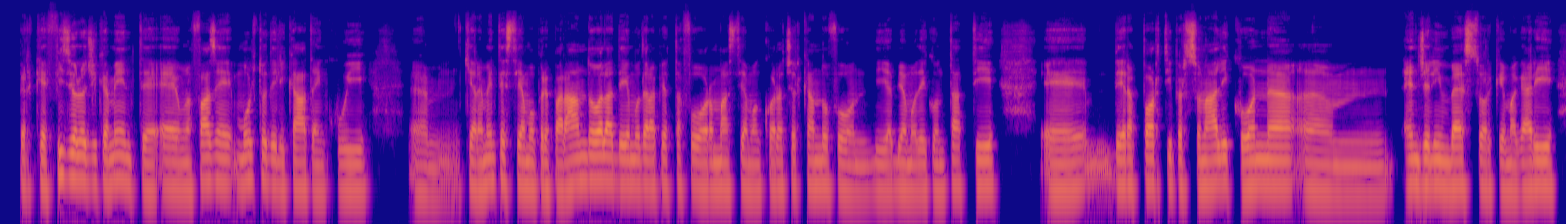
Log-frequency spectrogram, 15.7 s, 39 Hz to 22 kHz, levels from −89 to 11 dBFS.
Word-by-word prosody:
perché 120 0 -3
fisiologicamente 125 -4 0
è 115 -1 +1
una 110 0 -2
fase 130 +1 +2
molto 130 +2 -2
delicata 110 -2 0
in 105 - -8
cui, 110 -1 -5 0.4
ehm, 100 +2 -8
chiaramente 120 +3 -1
stiamo 115 -2 +3
preparando 115 +4 +4
la 130 -1 +6
demo 120 -1 0
della 120 -1 +2
piattaforma, 115 -2 -1
stiamo 110 0 -3
ancora 110 +1 -3
cercando 115 0 -3
fondi, 105 -1 -4
abbiamo 105 -1 -2
dei 105 -1 -2
contatti, 115 +2 -3 0.4
ehm, 110 +2 -1
dei 120 - -3
rapporti 120 +1 +1
personali 120 +1 +3
con, 120 +1 +1
ehm, 100 -4 0
Angel 120 0 +2
Investor 115 -1 +3
che 110 - -4
magari 110 +2 +1
115 Hz, 130 wpm, -27 LUFS, 110-120 Hz, 0.4 s, la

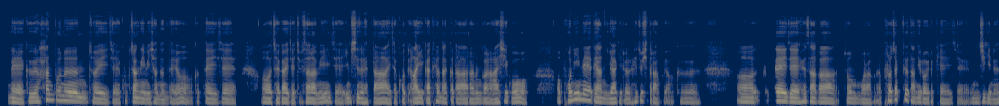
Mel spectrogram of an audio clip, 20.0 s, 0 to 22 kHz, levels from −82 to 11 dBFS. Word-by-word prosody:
네, 105 -5 +2
그 120 +1 +1
1 170 +6 +1
분은 145 -6 +3
저희 100 -3 +1
이제 85 - -4
국장님이셨는데요. 100 -2 -2
그때 95 -1 -3
이제 90 0 -3 0.5
어 105 -2 +2
제가 100 0 +2
이제 95 - 0
"집사람이 105 +1 0
이제 110 - -5
임신을 105 -1 0
했다. 100 0 +2
이제 85 - -5
곧 - - -5
아이가 105 -2 +4
태어날 115 -2 -2
거다."라는 95 0 0
걸 95 0 -1
아시고 105 +2 0 0.5
어 - - -5
본인에 175 +1 +3
대한 110 -5 +2
이야기를 100 0 -1
해주시더라고요. 130 +2 -4
그 100 -1 -9 0.8
어 115 -1 +1
그때 140 -1 +5
이제 115 -3 +4
회사가 105 -4 +1 0.2
좀 105 -1 -3
뭐라 90 -2 -2
그래 - - -10
프로젝트 170 +4 0
단위로 105 -4 -1
이렇게 90 -2 -7 0.4
움직이는 100 -2 -4
105 Hz, 295 characters per minute, -33 LUFS, 95-120 Hz, 0.8 s, 그때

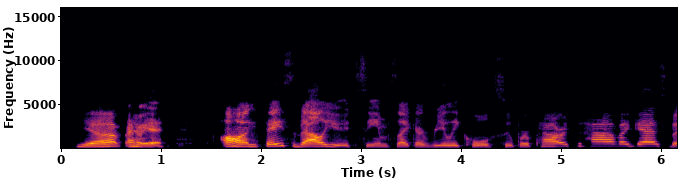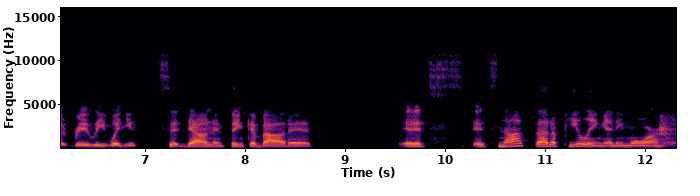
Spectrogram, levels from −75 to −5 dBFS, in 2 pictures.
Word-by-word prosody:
Yep, 195 +5 +4
I 225 +1 +3
mean, 295 +2 +4 0.6
on 210 -1 +8
face 240 +5 +1
value, 200 -3 +5
it 160 - -11
seems 180 -3 -10
like 165 -2 -5
a 160 -1 -6
really 160 0 -7
cool 160 -4 -8
superpower 200 +5 -3
to 230 +3 -17
have, 245 0 -1
I 240 0 -4
guess, 240 0 0
but 195 - -5
really, 180 -1 -1
when 175 -1 0
you 170 - -8 0.2
sit 205 - -7
down 180 -3 +2
and 160 -3 -7
think 175 +2 -4
about 135 -7 0
it, 125 -1 -3 0.8
it's 185 -2 -2 0.4
it's 210 -1 -7
not 250 +4 0
that 230 -2 +3
appealing 215 -9 -3
anymore. 145 0 -4
185 Hz, 160 wpm, -25 LUFS, 165-225 Hz, 0.8 s, on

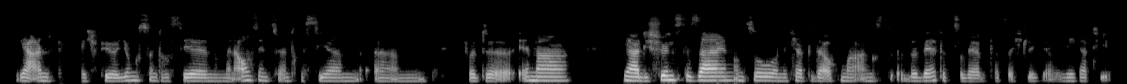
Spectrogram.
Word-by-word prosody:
ja, 165 0 +3
anfing, 170 0 -2
mich 155 0 -10
für 160 - +2
Jungs 185 +4 -2
zu - - -6
interessieren, 155 -1 0
mein 155 - -5
Aussehen 185 -2 -1
zu - - -7
interessieren 160 -1 -5
ähm, 75 0 -7 0.3
ich - - -25
wollte 160 0 +1
immer, 180 -1 +3 0.5
ja, 180 -3 +8
die 165 -1 -1
Schönste 205 0 +4
sein 185 0 +7
und 180 - -5
so 180 -1 +2
und 160 - -3
ich 160 +2 -8
hatte 165 - -3
da 160 - +3
auch - - -10
immer 160 -2 -4
Angst, 165 0 -9
bewertet 170 +3 -1
zu 150 - -6
werden 145 -1 -3
tatsächlich, 155 +1 -9
äh, - - -8
negativ. 160 - -6
165 Hz, 180 wpm, -23 LUFS, 155-180 Hz, 0.5 s, ja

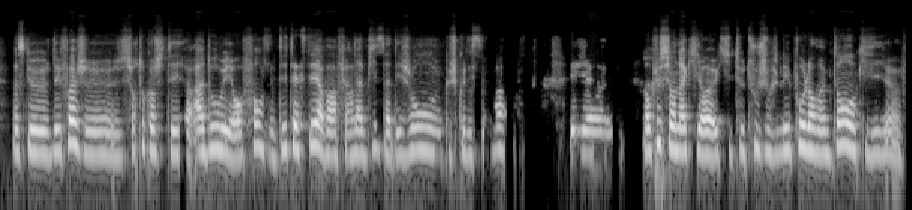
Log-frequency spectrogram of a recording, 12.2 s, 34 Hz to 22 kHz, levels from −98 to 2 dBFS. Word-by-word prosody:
parce 200 0 -2
que 195 -2 +3
des 205 +2 -2
fois 260 +5 +7
je 190 -5 -3
surtout 210 +6 -6
quand 215 - +1
j'étais 200 -1 -3
ado 210 +2 +1
et 190 -3 +3
enfant, 175 +8 0
je 210 -4 -10
détestais 225 +5 +2
avoir 190 -5 +3
à - - -2
faire 180 0 -8
la 190 0 -1
bise 215 +2 -9
à 180 - +1
des 185 +1 -6
gens, 210 +2 -2
heu, 185 - -11
que 180 0 -13
je - - -7
connaissais 180 -2 -8
pas 215 +1 -2 0.9
et 390 - -1
heu, - - +2 0.7
en 200 0 +4
plus 255 +4 0
il - - +7
y - - +7
en 215 - +4
a 205 0 +5
qui 205 +1 -2 0.2
qui 180 0 -12
te 195 +3 -8
touchent 210 +1 -6
l'épaule 215 +3 +2
en 210 -1 +4
même 190 0 -2
temps, 245 +2 +4
qui, 190 -4 -8
heu 85 -2 -5
200 Hz, 215 wpm, -21 LUFS, 185-220 Hz, 0.9 s, fois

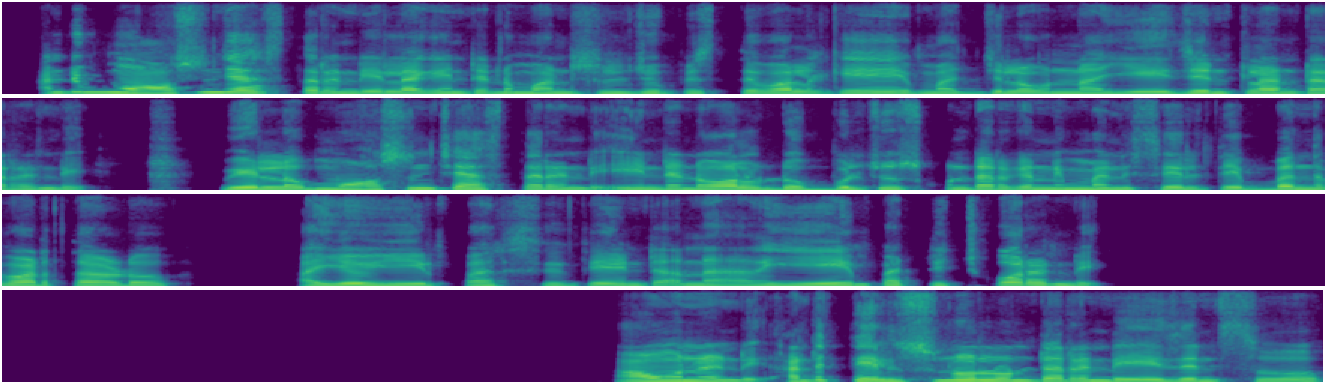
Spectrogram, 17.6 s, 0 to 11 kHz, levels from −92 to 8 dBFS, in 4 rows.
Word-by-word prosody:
అంటే 260 +6 -1
మోసం 215 +6 +3
చేస్తారండి. 260 -6 0
ఇలాగే 205 +3 +2
ఏంటంటే 225 0 -3
మనుషుల్ని 205 +4 -3
చూపిస్తే 215 0 -7
వాళ్ళకి 205 +4 0 0.2
మధ్యలో 185 +5 -2
ఉన్న 210 0 -1 0.2
ఏజెంట్‌లు 215 +3 0
అంటారండి. 155 -8 -2 0.5
వీళ్ళు 205 +2 +5 0.2
మోసం 180 +8 0
చేస్తారండి. 210 -6 0
ఏంటంటే, 210 +3 -1
వాళ్ళు 200 0 +3
డబ్బులు 180 +5 -1
చూసుకుంటారు 215 -1 -1
గాని, 215 0 0
మనీషెల్తే 195 +4 -2
ఇబ్బంది 185 +5 +1
పడతాడు. 180 -2 +1 0.5
అయ్యో! 190 +4 +4 0.2
ఈడు 180 -1 -2
పరిస్థితి 200 +5 -7
ఏంటి 190 0 -4
ఆనే 205 0 -3 0.2
అయ్యేం 190 +4 +1
పట్టించుకోరండి. 240 +5 -1 2.9
అవునండి. 210 -8 +3
అంటే 200 - +2
తెలిసినోళ్ళు 255 +9 +4
ఉంటారండి 255 -4 +2
ఏజెంట్సూ. 190 -4 -1
205 Hz, 120 wpm, -21 LUFS, 185-220 Hz, 2.9 s, వీళ్ళు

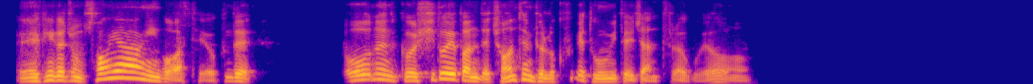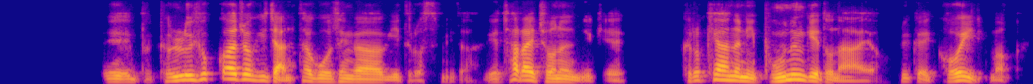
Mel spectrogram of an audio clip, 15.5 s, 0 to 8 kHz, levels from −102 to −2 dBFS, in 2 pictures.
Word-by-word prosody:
예. 115 - -5
그러니까 155 +3 +2
좀 135 -3 0
성향인 205 - +5
것 - - -1
같아요. 75 - -4
근데 125 +7 -1 0.7
저는 175 +2 +1
그걸 140 -1 0
시도해 190 +8 +5
봤는데 145 -7 +3
저한테는 160 +2 +1
별로 115 -4 -1
크게 - - -8
도움이 110 0 -2
되지 80 - -3
않더라고요. 75 +3 -9 2.9
예. 100 -2 -4
'벼 - - -22
별로 145 +6 +2
효과적이지 185 -5 +2
않다.'고 110 -5 -2
생각이 95 -5 -2
들었습니다. - - -20
이게 - - -12
차라리 155 -6 +2
저는 105 -6 -2
이렇게 70 -2 -13 0.4
그렇게 145 +5 -3
하느니 145 -8 +4
보는 150 +9 +3
게 130 -4 +2
더 - - -6
나아요. 65 -2 -7 0.2
그러니까 - - -9
거의 - - 0
막 - - -13
130 Hz, 360 characters per minute, -23 LUFS, 105-165 Hz, 2.9 s, 성향인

